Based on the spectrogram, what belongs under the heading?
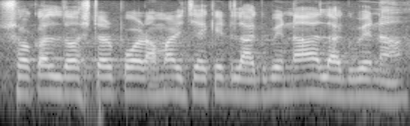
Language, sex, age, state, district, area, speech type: Bengali, male, 30-45, West Bengal, Purba Bardhaman, urban, read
